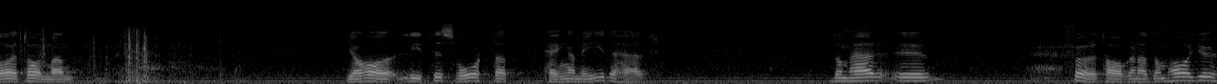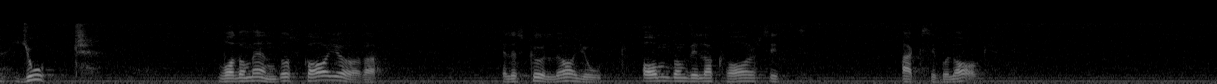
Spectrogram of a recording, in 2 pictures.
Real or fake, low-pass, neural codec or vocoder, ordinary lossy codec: real; 7.2 kHz; none; none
